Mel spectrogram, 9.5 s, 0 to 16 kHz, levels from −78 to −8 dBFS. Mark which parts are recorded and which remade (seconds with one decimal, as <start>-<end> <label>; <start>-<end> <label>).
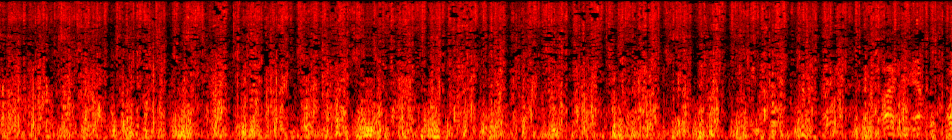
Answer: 0.0-9.5 recorded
